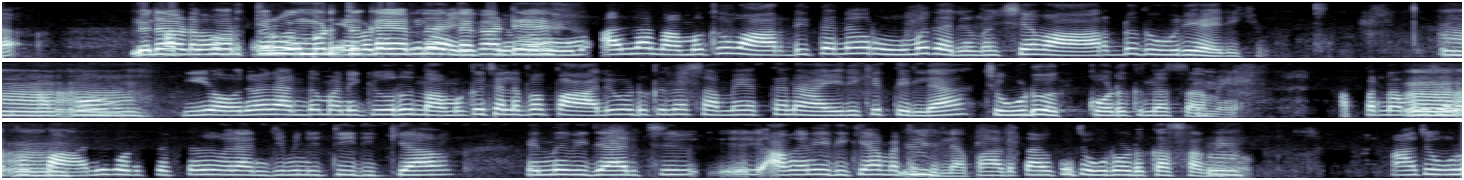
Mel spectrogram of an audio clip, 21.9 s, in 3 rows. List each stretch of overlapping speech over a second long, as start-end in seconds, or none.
0.8-2.7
